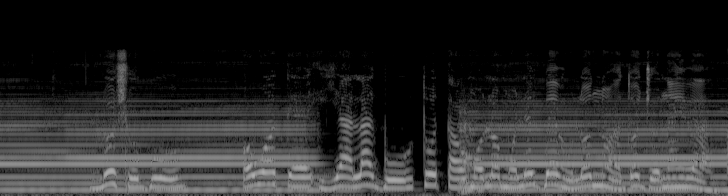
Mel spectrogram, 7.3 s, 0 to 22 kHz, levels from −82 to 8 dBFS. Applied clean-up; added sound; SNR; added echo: none; Bowed string instrument; 3 dB; none.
